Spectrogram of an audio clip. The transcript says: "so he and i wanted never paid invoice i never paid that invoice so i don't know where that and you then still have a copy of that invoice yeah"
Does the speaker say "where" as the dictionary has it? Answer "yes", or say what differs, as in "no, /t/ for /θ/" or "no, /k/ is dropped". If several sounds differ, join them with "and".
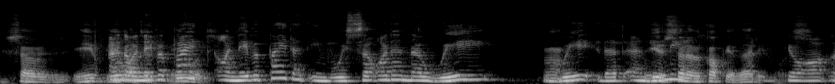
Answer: no, /w/ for /ɹ/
